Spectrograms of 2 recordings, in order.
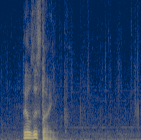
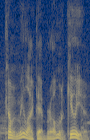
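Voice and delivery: loud, heated threats at the creatures; real anger, shout it right at them; furious gamer shouting at attackers; angry yelling; 3 semitones higher, 5 dB louder than usual. Real, not acted.

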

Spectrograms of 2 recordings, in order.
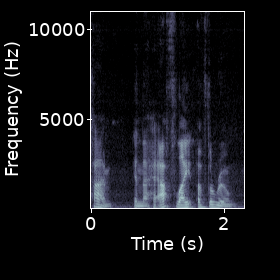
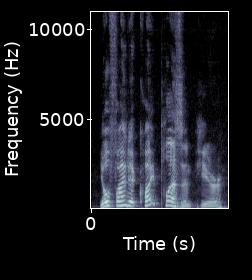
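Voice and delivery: chuckling; 10 semitones higher, 6 dB louder than usual. Acted. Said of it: "chuckled the policeman".

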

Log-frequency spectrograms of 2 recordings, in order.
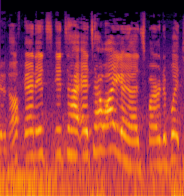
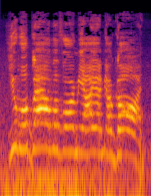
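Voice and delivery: booming god voice, louder; dark lord; 3 semitones higher, 3 dB louder than usual. Acted. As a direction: command them to bow. Commanding creation as god.

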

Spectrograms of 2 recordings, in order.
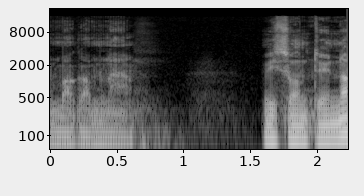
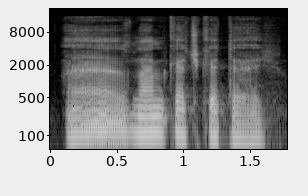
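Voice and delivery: grumbling; 9 semitones higher, slower than usual. A narrator's reading.

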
